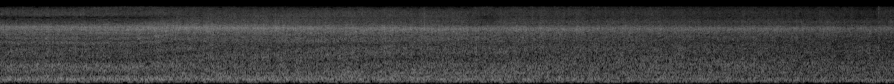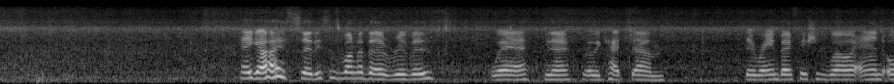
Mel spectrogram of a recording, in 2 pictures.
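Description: Water splashes and gurgles over rocks.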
